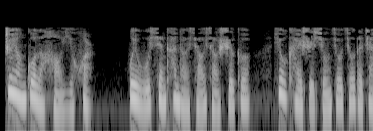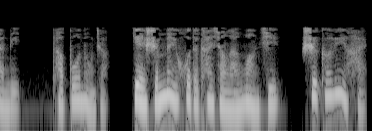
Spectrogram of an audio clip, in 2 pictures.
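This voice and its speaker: A woman storyteller reads a romance story aloud in a soft, steady manner. Her low voice is very husky and breathy. The recording is dry and dull, with a lo-fi sound. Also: moderate pace, dry recording. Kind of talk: reading romance fan fiction aloud.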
